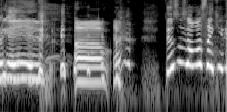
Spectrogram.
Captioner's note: laughing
